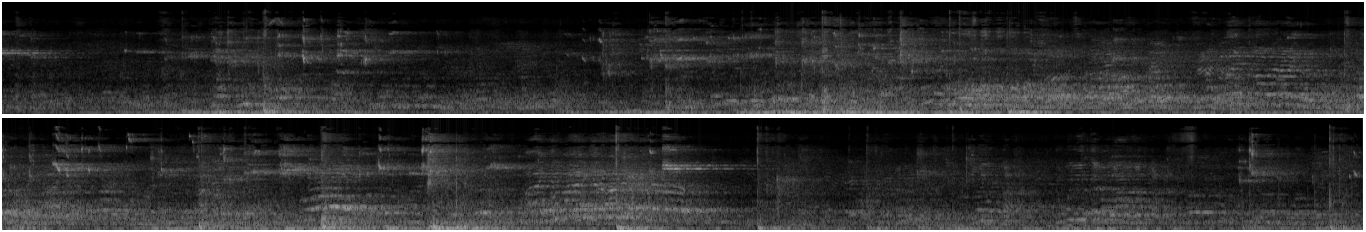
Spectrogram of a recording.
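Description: Sneakers squeak and patter on a wooden floor.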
